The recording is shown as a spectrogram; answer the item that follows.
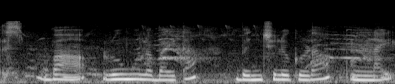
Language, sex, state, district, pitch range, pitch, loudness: Telugu, male, Andhra Pradesh, Annamaya, 210-235 Hz, 220 Hz, -14 LUFS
